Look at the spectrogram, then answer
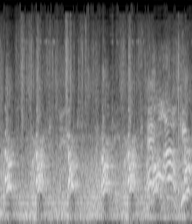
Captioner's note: dog barking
